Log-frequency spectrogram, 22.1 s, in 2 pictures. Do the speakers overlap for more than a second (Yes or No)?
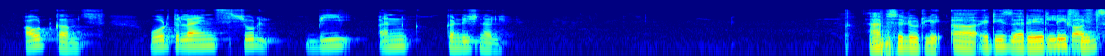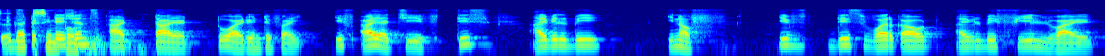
Yes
